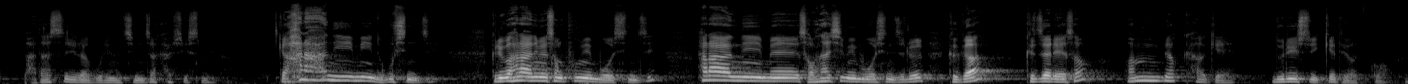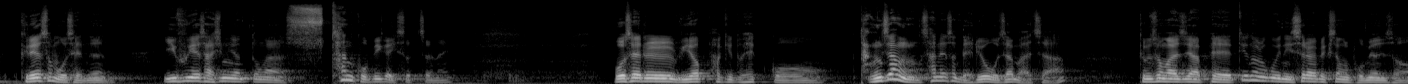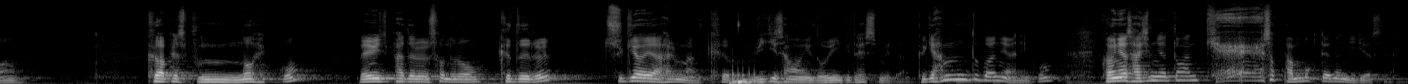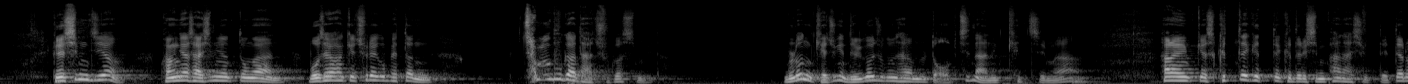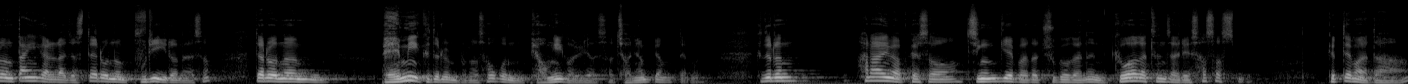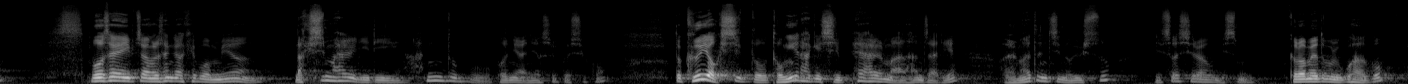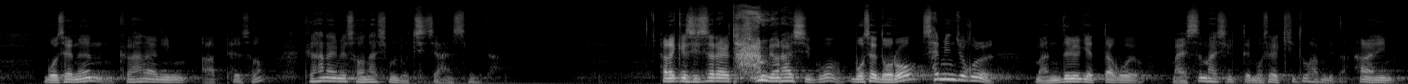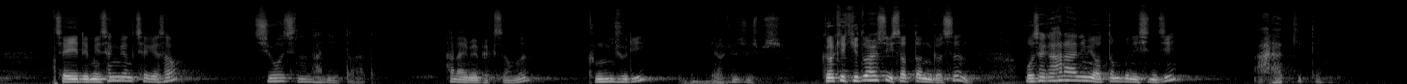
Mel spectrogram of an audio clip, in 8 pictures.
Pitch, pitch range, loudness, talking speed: 130 Hz, 105-155 Hz, -29 LUFS, 295 characters per minute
